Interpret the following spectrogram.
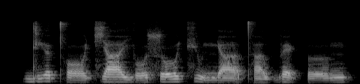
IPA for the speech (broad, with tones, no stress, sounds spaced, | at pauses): d i˧˥ ə̯ t̪ʰ ɔː˩ t͡ɕ aː˧ j o˩˧ s oː˧˥ t͡ɕ u˥˨ ɲ aː˧˩ t̪ʰ a˩ w b ɛː˥˨ k̚ ʔ ɤː˧˥ ŋ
